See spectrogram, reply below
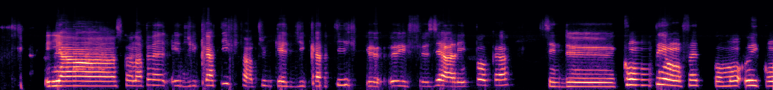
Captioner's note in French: En français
